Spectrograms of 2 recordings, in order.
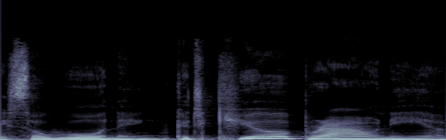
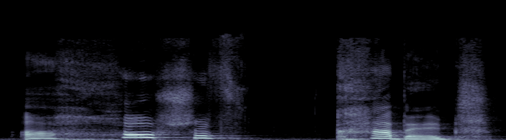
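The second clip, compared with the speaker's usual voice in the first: mouth full; 6 semitones higher, slower than usual. A narrator's reading. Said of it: "answered Whitey with a mouthful".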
